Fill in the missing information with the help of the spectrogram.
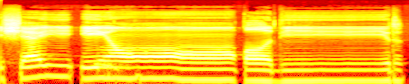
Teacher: langsung naikkan pangkal lidahnya kan dia huruf qof, huruf tebal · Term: huruf qaf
